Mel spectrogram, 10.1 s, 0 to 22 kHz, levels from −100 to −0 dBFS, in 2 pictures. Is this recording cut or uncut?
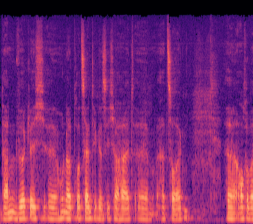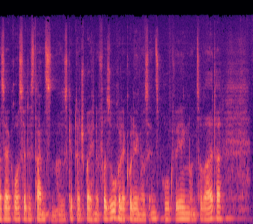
uncut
